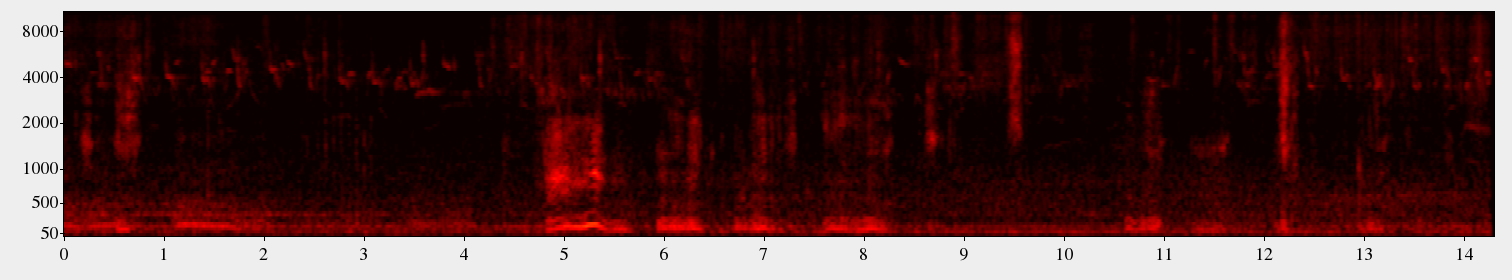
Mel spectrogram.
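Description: Dogs playing rough in grass, with a run of low play growls from about five to nine seconds in and a few scattered clicks.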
